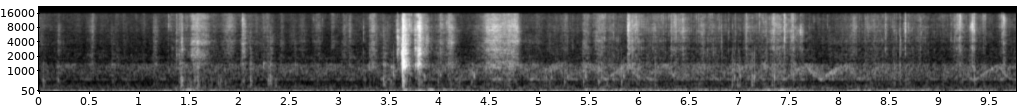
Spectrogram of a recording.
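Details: Guinea pigs reacting as their food arrives, giving faint, repeated squealing calls that rise and fall in pitch, mostly in the later seconds, with a single sharp clatter near the middle and low background rumble.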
